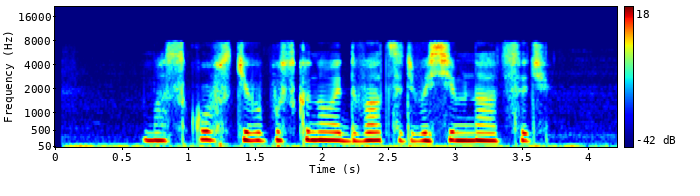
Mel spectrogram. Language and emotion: Russian, neutral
